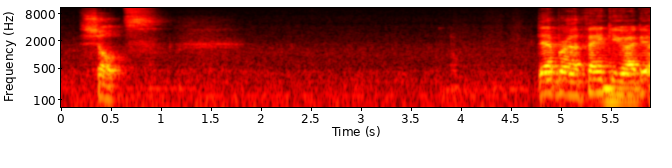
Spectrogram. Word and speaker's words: Shultz: out of you my last name is pronounced Schultz Schultz Deborah thank you I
